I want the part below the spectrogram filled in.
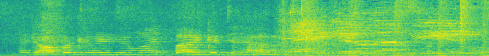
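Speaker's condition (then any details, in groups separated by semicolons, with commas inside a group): Cerebral palsy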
